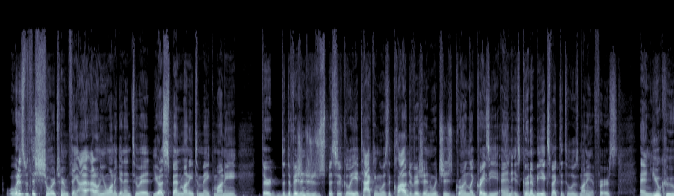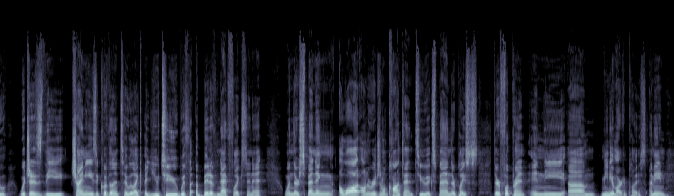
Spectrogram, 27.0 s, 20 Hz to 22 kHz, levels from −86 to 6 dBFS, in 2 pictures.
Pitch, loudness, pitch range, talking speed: 140 Hz, -21 LUFS, 125-150 Hz, 200 wpm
